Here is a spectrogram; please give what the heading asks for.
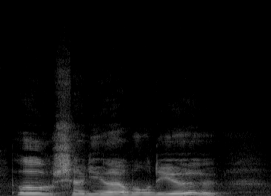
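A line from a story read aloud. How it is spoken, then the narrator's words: Old woman sighing. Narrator (French): soupira la vieille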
